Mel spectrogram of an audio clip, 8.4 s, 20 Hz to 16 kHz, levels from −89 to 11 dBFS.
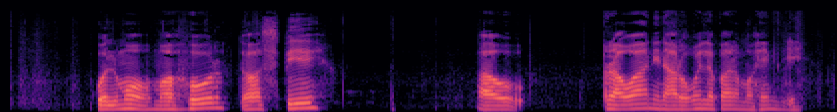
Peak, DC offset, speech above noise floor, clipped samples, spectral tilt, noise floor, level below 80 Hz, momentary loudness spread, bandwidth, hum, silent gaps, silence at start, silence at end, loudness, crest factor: -4 dBFS; under 0.1%; 50 dB; under 0.1%; -6.5 dB/octave; -71 dBFS; -70 dBFS; 14 LU; 11.5 kHz; none; none; 1 s; 0.35 s; -22 LUFS; 18 dB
